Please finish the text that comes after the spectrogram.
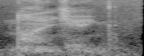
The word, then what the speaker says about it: Nike: And of course I know Nike is Nike in the UK, not Nike as it's pronounced over in America.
